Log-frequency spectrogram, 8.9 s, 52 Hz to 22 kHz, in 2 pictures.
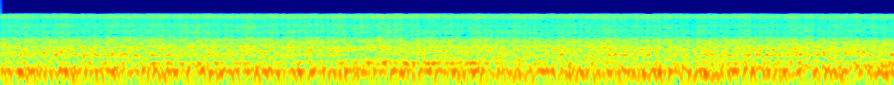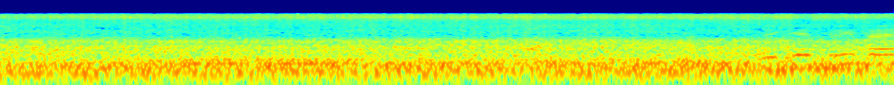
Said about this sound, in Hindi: आज देखिए हमारे पास महिंद्रा 575 है यूवो, ये चल रहा है 3 फैन की मशीन पे।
